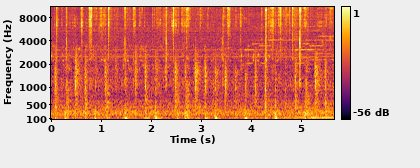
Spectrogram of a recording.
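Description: Small clicks and taps of metal ball joints being handled and pressed by hand into the rod ends of carbon-fibre diagonal rods on a wooden table, many in quick irregular succession.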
